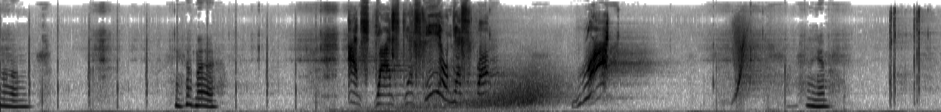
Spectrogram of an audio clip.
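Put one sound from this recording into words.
A man speaks in a squawky, excited cartoon duck voice.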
